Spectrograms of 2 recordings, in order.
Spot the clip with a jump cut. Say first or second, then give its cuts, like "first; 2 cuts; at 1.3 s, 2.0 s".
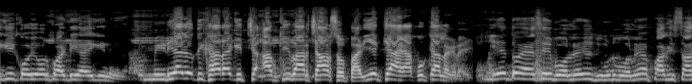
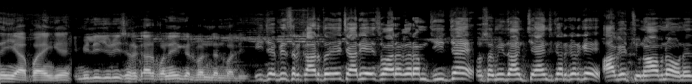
second; 4 cuts; at 0.8 s, 2.5 s, 4.8 s, 6.0 s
